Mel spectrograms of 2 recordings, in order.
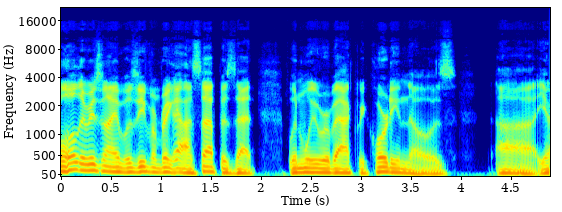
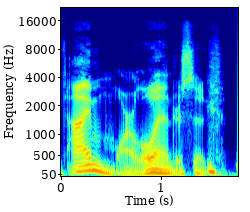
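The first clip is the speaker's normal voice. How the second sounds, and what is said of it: Lowered deep radio voice. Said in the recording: “why are you dropping your voice when you say your name? ... That's ... radio voice. ... you're like turning into Barry White over there”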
